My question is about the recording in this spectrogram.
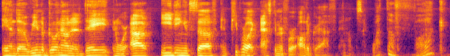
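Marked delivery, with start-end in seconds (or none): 5.6-6.7 hushed, drawn-out disbelief; baffled disbelief. Retold or imitated. Retelling his date being asked for autographs, hushed slow bafflement. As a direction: stretch it out slowly, much softer.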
